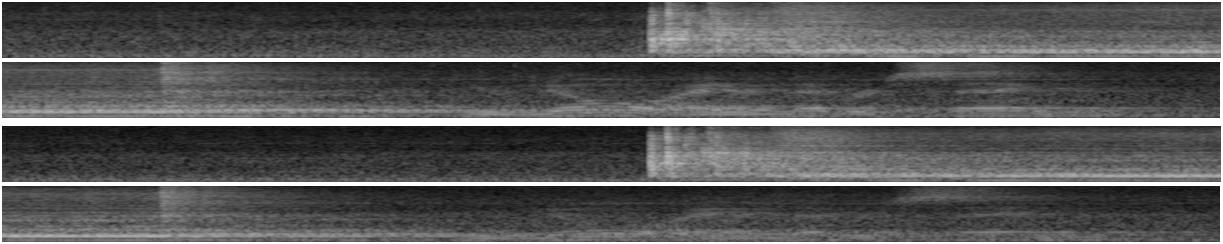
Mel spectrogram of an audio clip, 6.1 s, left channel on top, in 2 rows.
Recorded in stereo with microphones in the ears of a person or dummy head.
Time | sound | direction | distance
1.6 | a drill | 30° right (ahead or behind) | 3.5 m
4.2 | a man speaking | 20° left (ahead or behind) | 1.2 m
